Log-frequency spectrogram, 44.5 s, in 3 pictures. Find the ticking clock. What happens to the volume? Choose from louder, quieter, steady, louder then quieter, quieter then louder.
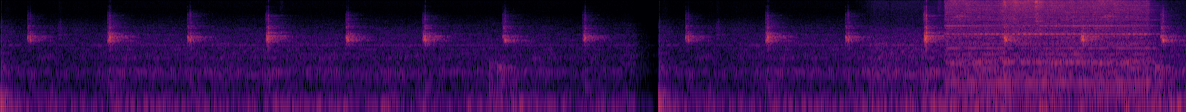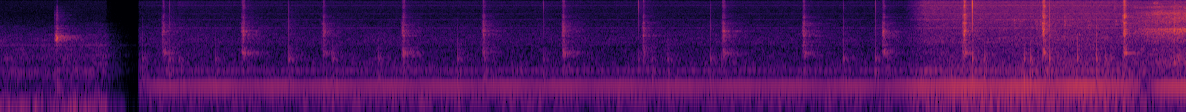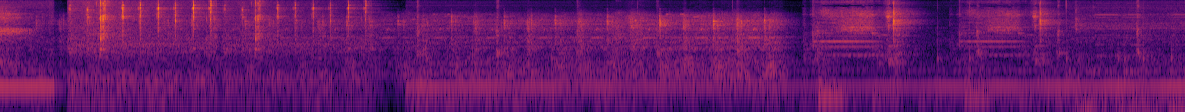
louder then quieter.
